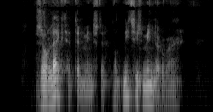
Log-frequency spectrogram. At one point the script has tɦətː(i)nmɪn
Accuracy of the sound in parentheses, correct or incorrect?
incorrect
